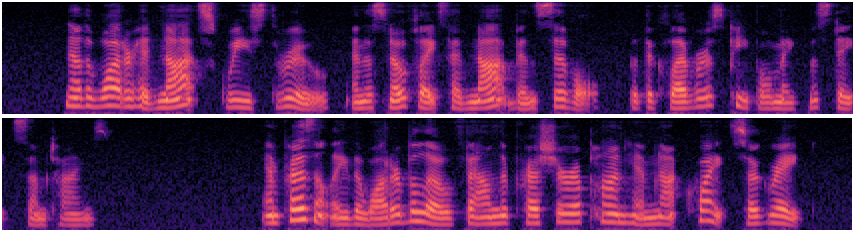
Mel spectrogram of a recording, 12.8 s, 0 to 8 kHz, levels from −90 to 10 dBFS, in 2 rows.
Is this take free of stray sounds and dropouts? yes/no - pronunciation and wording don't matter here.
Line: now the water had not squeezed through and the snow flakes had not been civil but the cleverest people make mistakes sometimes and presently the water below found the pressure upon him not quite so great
yes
